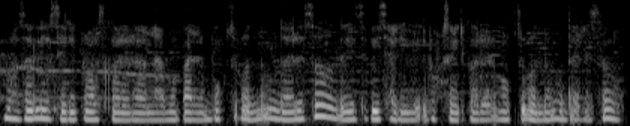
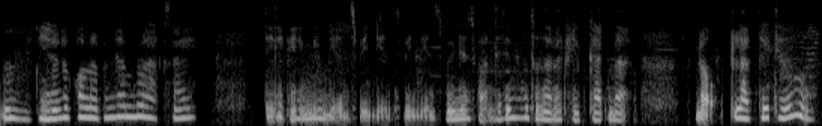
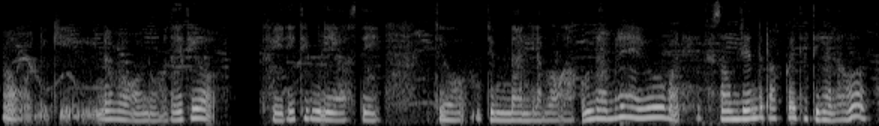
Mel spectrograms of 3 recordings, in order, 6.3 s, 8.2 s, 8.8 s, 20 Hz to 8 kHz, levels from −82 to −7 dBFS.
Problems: low volume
